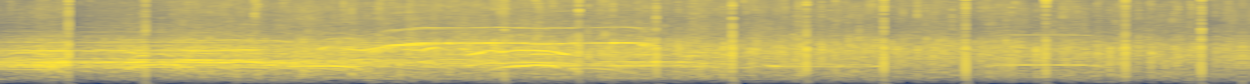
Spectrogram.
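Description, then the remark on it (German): A live crowd applauds steadily for several seconds, dense clapping filled with scattered whoops and high whistles, loud throughout without fading, cheering a band that has just performed. “Jubeln mal für die Videopodcast-Zuschauer, die sie wissen, das war eine krasse Band gerade, oder?”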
